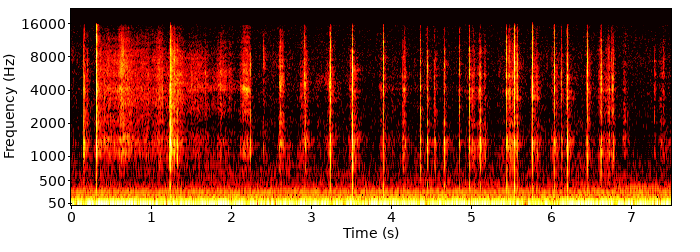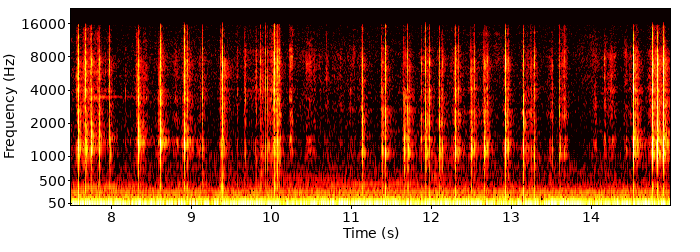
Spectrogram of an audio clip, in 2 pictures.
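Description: Long nails scratch along the bristle rows of a curved plastic cat self-groomer brush held in one hand, producing a dense run of quick, bright plastic clicks and ticks. A steady low hum sits underneath throughout.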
